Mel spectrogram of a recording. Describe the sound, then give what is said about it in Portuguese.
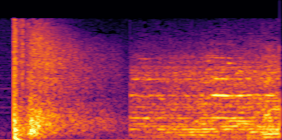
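A single loud revolver gunshot cracks sharply as a man draws the gun from his waist and pulls the trigger, its echo trailing off over about a second before a steady, droning background sound takes over. “no exato momento em que o homem saca da arma e aciona o gatilho.”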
